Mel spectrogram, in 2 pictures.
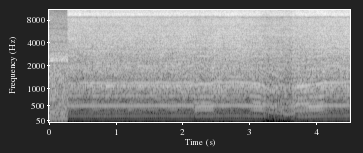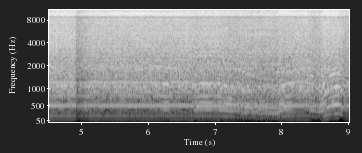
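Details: Craftsman mower with Kohler engine of about 6 hp, after cleaning the carburetor and draining some fuel from it: steady even buzz with a couple of brief speed dips, then it recovers; runs normally, though it still needs a filter.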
